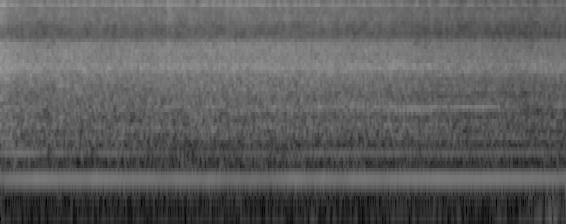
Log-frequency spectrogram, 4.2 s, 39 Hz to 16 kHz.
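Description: Hidea 60 HP outboard motor running steadily at speed, pushing an 18-foot fibreglass boat. It gives a constant low engine hum over a rushing hiss.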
